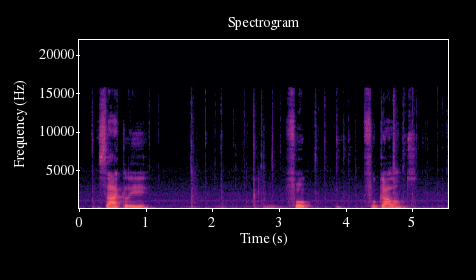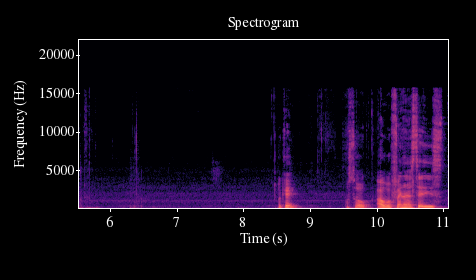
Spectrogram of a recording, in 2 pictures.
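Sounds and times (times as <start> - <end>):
keyboard keystrokes: 1.7 - 5.8.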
